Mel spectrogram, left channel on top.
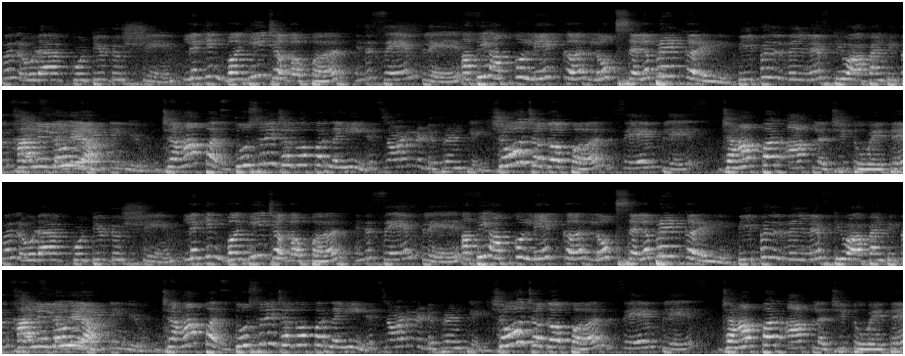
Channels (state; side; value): normal; both; correlation 0.64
